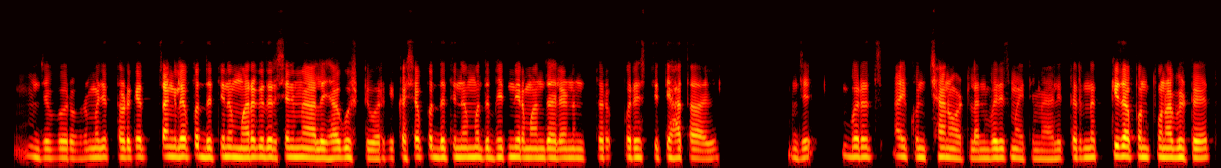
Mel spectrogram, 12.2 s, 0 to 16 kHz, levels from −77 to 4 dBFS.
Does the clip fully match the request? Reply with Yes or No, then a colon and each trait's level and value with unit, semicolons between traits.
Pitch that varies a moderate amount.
No: narrow, 1.5 semitones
